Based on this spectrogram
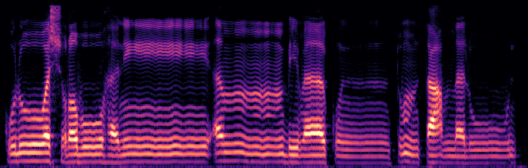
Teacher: فالواو نضم الشفتين ضمة كاملة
